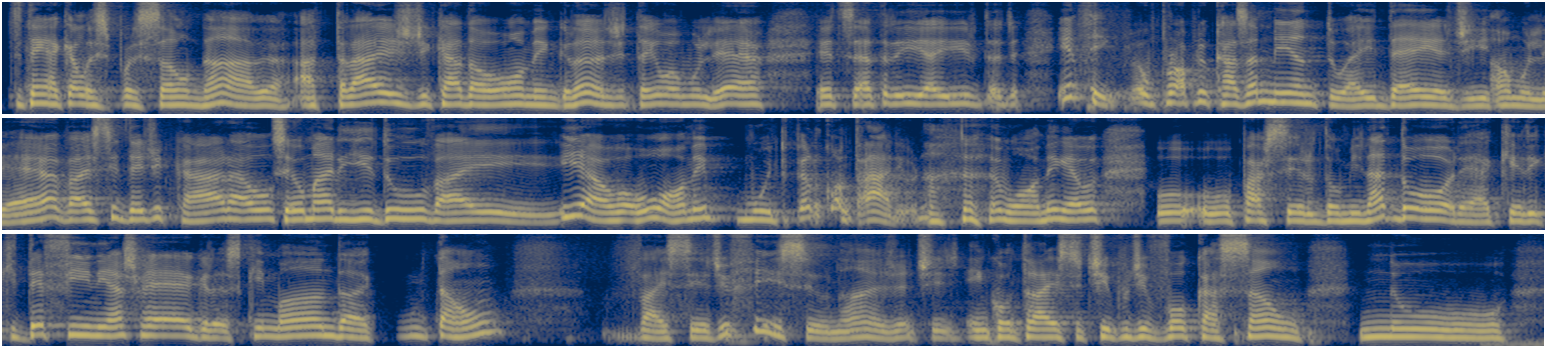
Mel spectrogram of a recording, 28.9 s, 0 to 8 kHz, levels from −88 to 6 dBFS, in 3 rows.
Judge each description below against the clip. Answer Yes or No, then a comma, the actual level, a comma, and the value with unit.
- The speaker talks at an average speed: Yes, average, 140 wpm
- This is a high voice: No, medium, 175 Hz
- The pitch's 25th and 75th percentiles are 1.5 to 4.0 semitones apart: Yes, average, 3.4 semitones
